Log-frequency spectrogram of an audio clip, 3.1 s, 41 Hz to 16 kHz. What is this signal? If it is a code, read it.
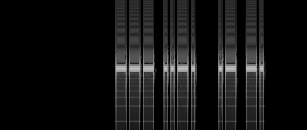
Morse code, heard as a keyed tone, about 34 wpm, 700 Hz. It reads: OF AN
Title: Sets of 2 Words 35wpm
